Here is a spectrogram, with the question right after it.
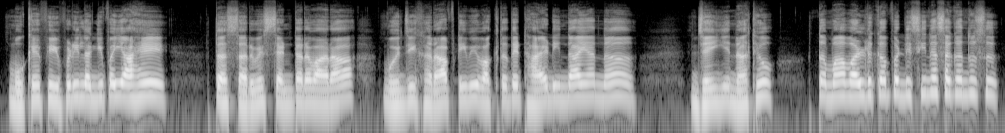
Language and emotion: Sindhi, fearful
